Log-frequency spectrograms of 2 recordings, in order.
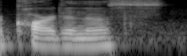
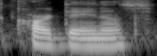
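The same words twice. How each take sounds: First: "Cardenas" as CAR-de-nas; alternative Cardenas pronunciation. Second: "Cardenas" as car-DAY-nas; usual Cardenas pronunciation. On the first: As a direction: stress the first syllable of "Cardenas", short middle. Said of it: "I've heard them say". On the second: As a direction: stress the middle of "Cardenas", like DAY. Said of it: "I always say Cardenas". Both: Shown as a demonstration.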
